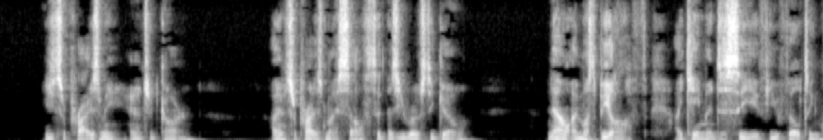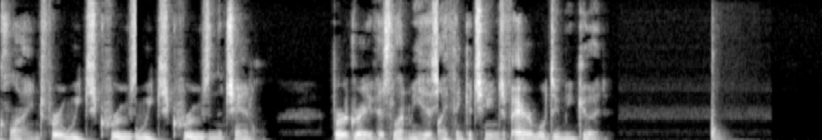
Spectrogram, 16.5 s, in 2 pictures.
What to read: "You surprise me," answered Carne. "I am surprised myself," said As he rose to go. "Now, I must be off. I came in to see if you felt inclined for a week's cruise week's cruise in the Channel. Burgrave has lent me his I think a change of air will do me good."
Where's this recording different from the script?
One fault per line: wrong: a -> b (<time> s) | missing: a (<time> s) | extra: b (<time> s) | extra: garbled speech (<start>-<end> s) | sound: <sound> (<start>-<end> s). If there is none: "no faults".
sound: thud (15.3-15.8 s)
